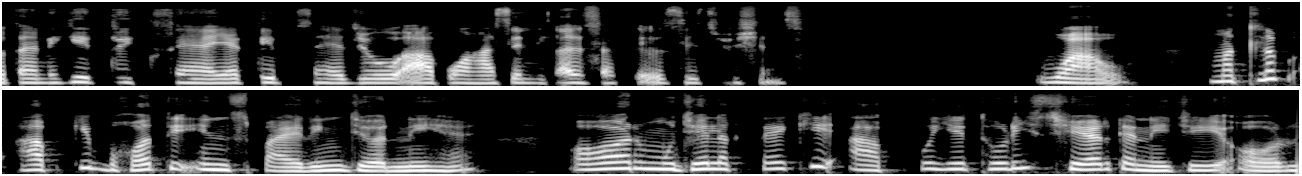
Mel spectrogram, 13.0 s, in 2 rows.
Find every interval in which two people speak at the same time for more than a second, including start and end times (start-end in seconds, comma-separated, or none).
none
